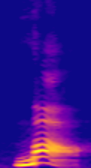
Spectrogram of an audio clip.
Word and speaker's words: mà: Fourth tone ma means scolded to speak angrily to someone.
